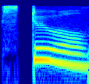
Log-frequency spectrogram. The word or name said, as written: stool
